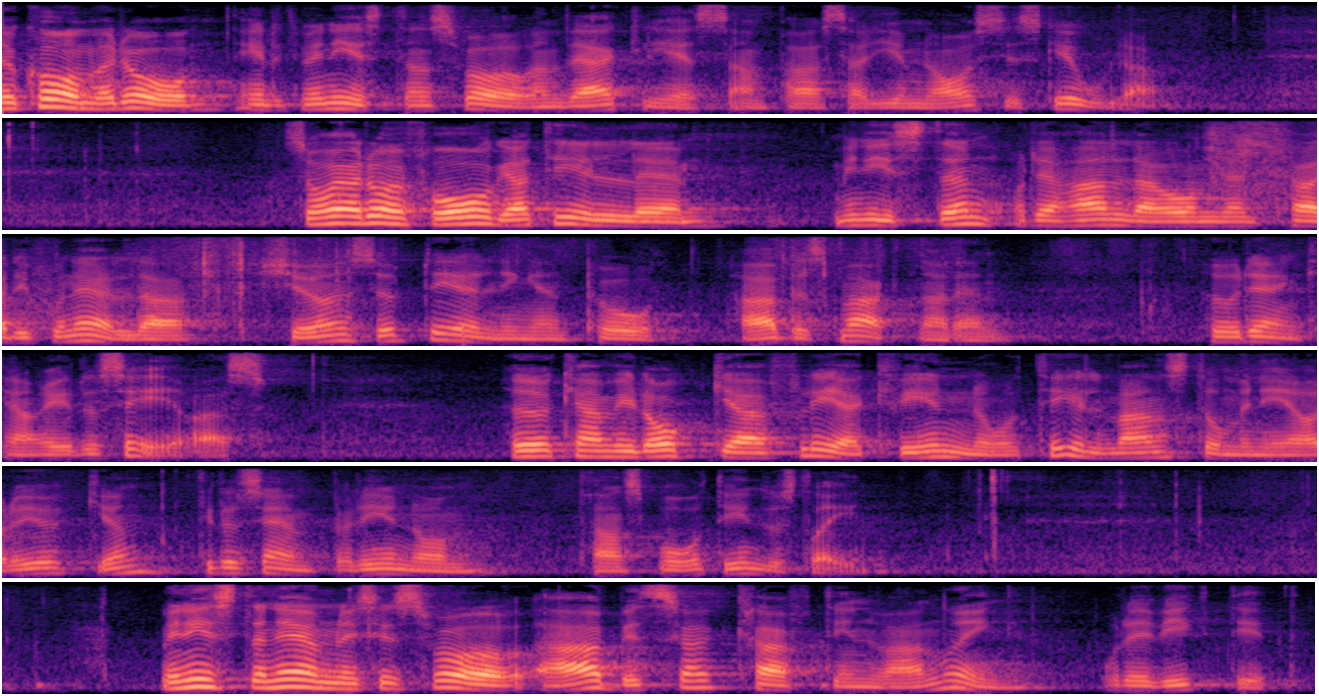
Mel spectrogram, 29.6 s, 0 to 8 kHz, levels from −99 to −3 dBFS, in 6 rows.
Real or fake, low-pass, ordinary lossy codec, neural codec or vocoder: real; 7.2 kHz; MP3, 64 kbps; none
